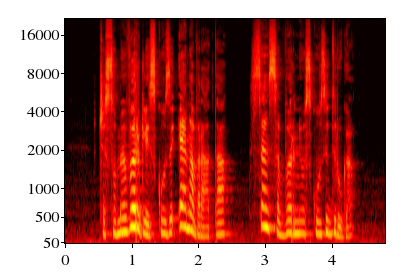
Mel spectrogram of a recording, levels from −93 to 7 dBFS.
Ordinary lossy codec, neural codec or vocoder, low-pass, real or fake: none; none; none; real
